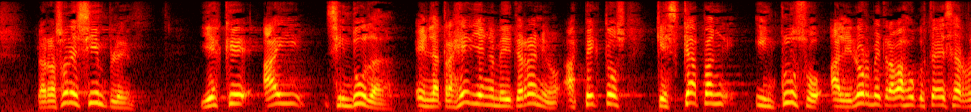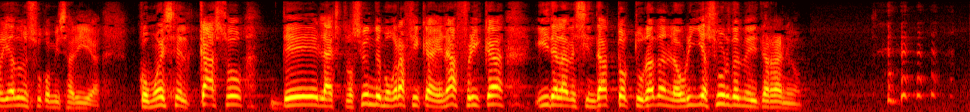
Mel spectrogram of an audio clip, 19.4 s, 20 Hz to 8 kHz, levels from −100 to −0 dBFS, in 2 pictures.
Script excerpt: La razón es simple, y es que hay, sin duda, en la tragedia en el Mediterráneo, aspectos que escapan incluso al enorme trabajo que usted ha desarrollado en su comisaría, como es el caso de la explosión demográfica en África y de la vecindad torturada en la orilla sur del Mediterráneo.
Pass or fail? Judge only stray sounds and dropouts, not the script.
fail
